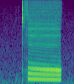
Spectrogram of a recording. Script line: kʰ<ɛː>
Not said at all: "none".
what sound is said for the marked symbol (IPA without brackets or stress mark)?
ɛː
